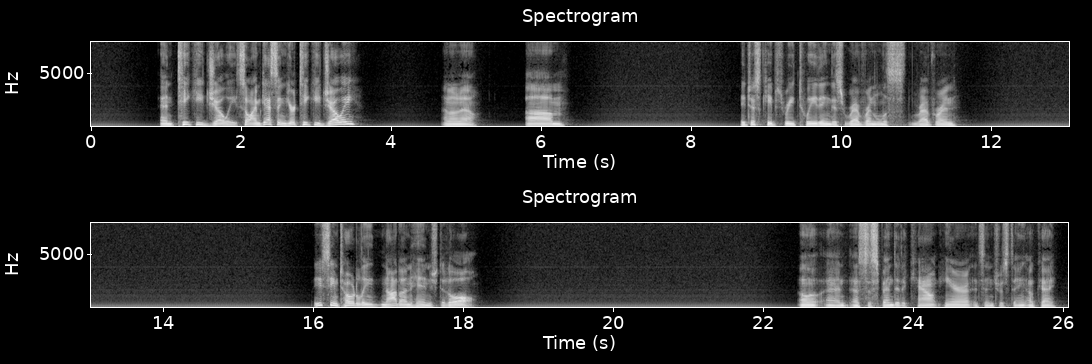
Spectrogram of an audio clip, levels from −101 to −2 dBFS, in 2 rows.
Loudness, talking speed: -17 LUFS, 80 wpm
